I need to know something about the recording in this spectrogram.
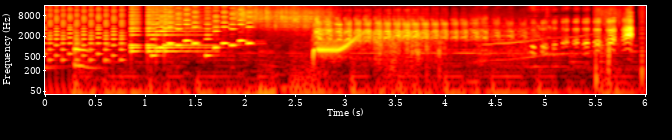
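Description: Cartoon sound effects over background music: springy boings at the start, a rapid run of ticks about a second in, then rising whistle-like glides.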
